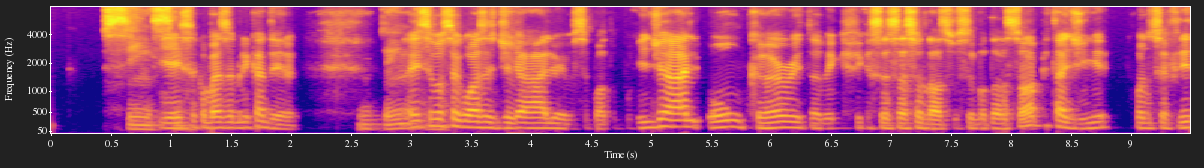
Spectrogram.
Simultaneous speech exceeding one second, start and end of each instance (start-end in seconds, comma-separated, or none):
none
